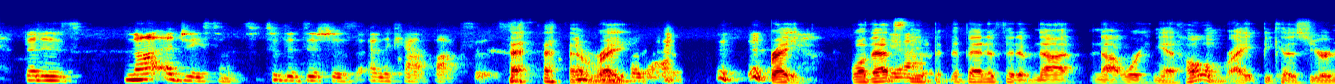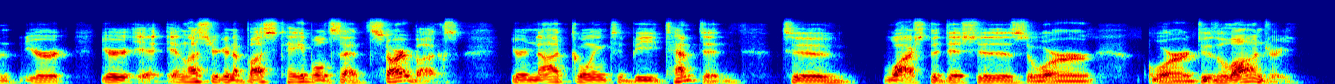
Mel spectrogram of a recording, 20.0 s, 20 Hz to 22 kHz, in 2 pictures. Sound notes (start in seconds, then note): 3.7 laughing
